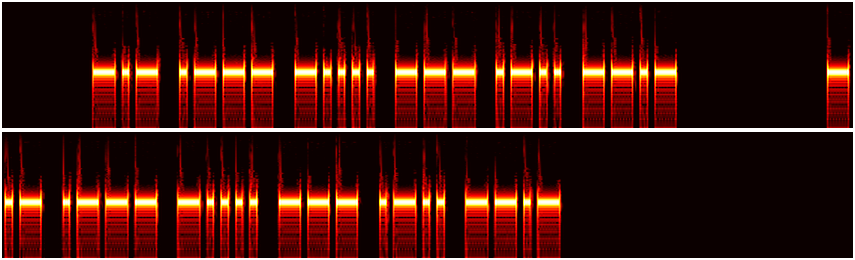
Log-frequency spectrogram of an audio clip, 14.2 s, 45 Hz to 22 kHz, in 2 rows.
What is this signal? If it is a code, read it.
Morse code, heard as a keyed tone, about 20 wpm, 700 Hz. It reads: KJ6OLQ KJ6OLQ
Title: USA Call Signs - 6 Characters - Repeated 2x - 20wpm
